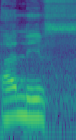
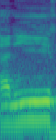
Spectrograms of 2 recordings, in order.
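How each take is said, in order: First: The second vowel is kept short. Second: The second vowel is drawn out long. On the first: The speaker calls it right. "यूँ पढ़ेंगे" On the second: The speaker calls it wrong. "बाज़ बच्चे इसको खींच कर पढ़ते हैं, अलीफ़ पढ़ते हैं, ये गलत है।"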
